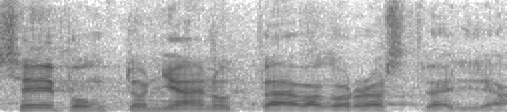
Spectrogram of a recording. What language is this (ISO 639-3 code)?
est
